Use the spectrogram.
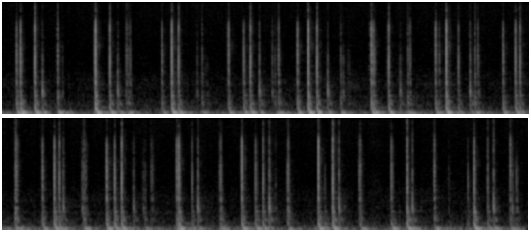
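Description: Fingertips and nails of both hands tap rapidly across a large, flat, inlaid wooden chess board. The irregular stream of short taps has a deep, hollow thump underneath and sharp, bright clicks from the nails. Each tap dies away almost immediately.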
